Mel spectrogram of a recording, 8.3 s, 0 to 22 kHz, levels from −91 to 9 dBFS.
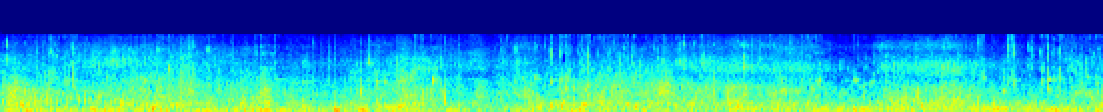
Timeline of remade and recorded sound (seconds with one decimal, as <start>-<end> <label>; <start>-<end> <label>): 0.0-1.6 recorded; 1.6-3.7 remade; 3.7-5.3 recorded; 5.3-6.0 remade; 6.0-8.3 recorded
